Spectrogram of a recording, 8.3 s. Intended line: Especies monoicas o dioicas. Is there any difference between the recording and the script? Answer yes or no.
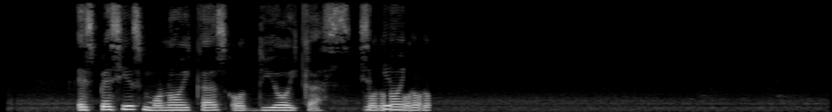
yes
